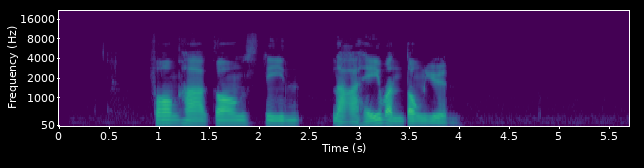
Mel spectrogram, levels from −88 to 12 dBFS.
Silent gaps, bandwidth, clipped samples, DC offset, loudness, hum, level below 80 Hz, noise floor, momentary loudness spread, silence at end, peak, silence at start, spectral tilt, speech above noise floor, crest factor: none; 9 kHz; under 0.1%; under 0.1%; -29 LUFS; none; -74 dBFS; -79 dBFS; 12 LU; 1.85 s; -8 dBFS; 0.95 s; -7.5 dB/octave; 50 dB; 22 dB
